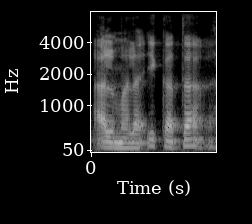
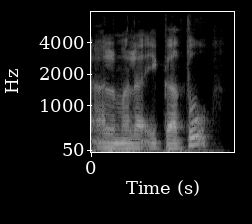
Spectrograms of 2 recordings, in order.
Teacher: al-malaikata harus dibaca al-malaikatu, taknya di dhammah. Tidak boleh di fathah lagi.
